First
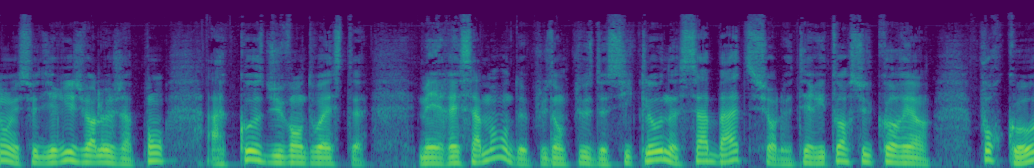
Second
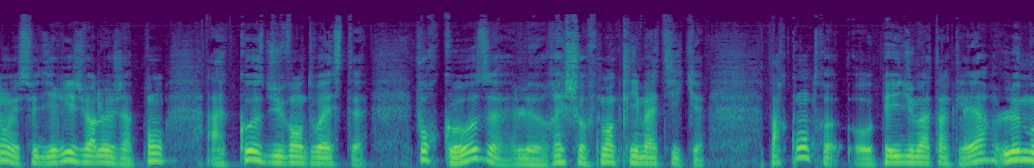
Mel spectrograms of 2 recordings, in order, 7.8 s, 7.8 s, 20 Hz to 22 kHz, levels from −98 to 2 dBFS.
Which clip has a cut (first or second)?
second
